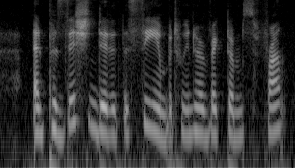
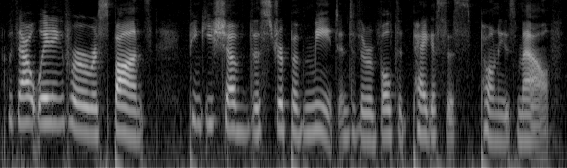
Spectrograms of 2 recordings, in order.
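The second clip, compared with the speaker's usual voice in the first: plain reading voice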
